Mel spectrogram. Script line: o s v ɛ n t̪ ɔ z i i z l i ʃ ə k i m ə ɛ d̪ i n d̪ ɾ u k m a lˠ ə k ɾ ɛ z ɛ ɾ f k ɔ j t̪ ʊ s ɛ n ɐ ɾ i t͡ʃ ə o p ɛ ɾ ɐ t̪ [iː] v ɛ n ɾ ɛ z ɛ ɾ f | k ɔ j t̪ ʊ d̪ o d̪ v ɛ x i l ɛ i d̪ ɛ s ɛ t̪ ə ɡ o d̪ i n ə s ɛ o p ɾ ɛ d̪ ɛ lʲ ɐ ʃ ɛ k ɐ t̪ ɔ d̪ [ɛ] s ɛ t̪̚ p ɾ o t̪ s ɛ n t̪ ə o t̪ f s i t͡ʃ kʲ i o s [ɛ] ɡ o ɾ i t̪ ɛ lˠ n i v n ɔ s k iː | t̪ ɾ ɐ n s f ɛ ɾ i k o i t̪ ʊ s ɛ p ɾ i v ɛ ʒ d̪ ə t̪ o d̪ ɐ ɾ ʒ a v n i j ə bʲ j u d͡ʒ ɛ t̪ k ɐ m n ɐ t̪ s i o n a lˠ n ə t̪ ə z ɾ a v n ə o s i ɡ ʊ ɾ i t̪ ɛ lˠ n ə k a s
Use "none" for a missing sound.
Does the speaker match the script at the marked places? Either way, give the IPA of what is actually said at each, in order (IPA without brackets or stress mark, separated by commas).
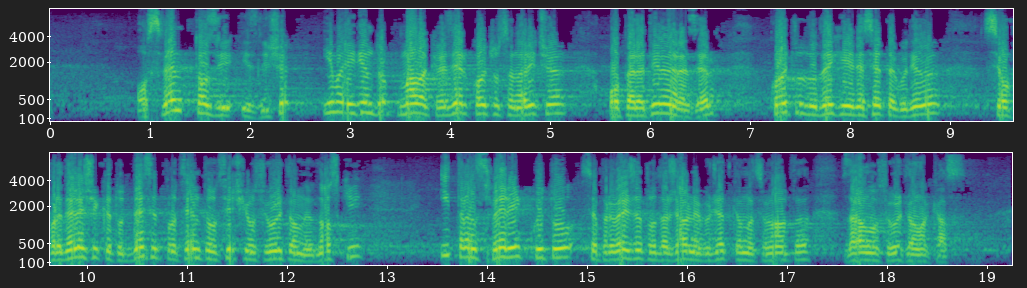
i, ɛ, i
